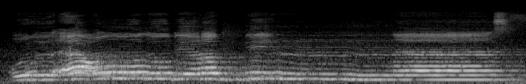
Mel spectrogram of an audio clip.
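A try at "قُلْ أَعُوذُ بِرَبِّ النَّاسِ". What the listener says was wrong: Tidak boleh dibaca Qul a'udzu birabbin nas, tetapi ditahan suaranya ketika mengucapkan nun tasydid seperti ini. Qul a'udzu birabbin nas.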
